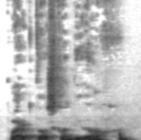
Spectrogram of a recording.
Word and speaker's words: Puerto Escondido: Puerto Escondido.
